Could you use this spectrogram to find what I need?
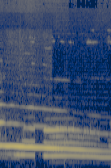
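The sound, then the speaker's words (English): Human voices imitate a wolf howl on the radio show Native Roots Radio: sustained, overlapping tones that slide gently downward, held loud for about two seconds with no talking. “did not howl”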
